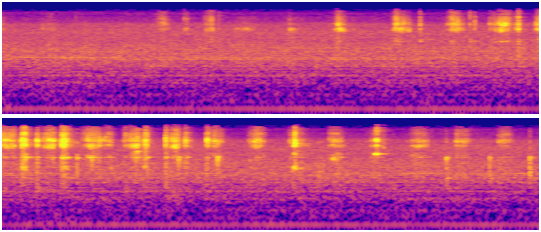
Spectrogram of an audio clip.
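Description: Light ticking clicks come from a bulb being screwed into a socket.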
